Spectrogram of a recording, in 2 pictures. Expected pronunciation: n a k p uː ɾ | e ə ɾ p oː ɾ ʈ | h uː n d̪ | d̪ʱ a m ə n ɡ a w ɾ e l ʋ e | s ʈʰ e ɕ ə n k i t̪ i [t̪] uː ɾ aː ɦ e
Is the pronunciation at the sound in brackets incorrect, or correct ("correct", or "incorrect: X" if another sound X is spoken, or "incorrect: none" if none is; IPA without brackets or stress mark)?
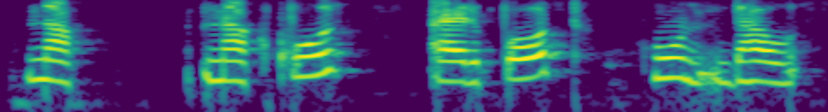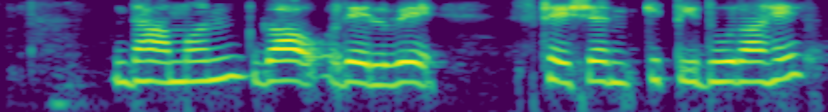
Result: incorrect: d̪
